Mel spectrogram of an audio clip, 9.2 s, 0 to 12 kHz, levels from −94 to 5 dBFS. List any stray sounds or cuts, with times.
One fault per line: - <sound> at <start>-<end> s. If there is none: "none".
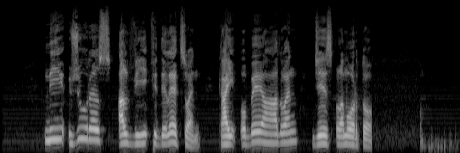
none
